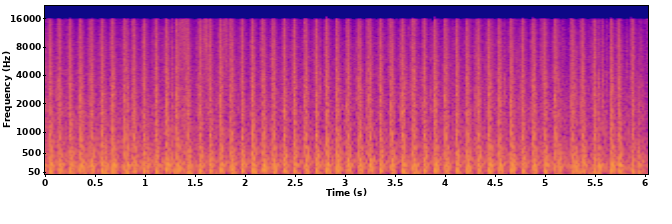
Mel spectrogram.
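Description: Sustained machine gun fire in the World War II shooter Hell Let Loose: a loud, close, relentless stream of evenly spaced rapid shots that runs unbroken for about six seconds.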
